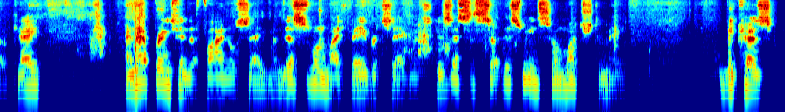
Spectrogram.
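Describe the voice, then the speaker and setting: A man in his seventies hosting a talk show, folksy and rambling, encouraging his listeners with a gravelly voice. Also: mid-range voice, slight background noise, poor audio. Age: 70s. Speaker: podcast host. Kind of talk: motivational casual talk.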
